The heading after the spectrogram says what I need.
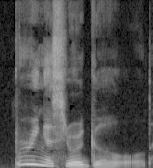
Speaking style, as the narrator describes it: purred the other

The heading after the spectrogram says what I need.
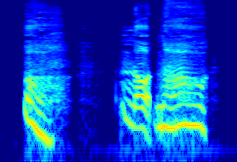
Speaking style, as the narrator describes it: Luca moaned

